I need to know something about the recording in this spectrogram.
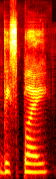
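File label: "displej", Slovak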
